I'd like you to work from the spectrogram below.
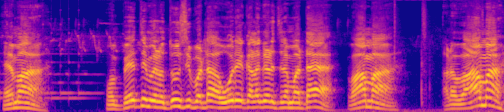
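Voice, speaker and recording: A middle-aged police chief who speaks to his family with patient, teasing calm. His voice is bright and sits a little high. Soft music plays underneath. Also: normal speed. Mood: coaxing. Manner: patient, coaxing, gently teasing.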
